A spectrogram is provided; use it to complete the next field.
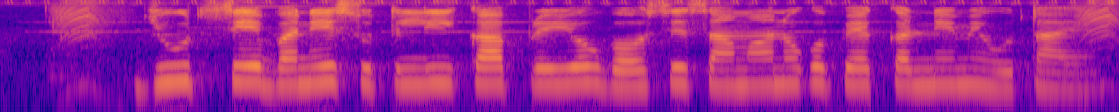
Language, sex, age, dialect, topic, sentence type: Hindi, female, 18-24, Kanauji Braj Bhasha, agriculture, statement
